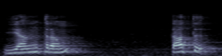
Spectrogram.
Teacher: anuswara changes to n again which is the nasal of the ta varga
